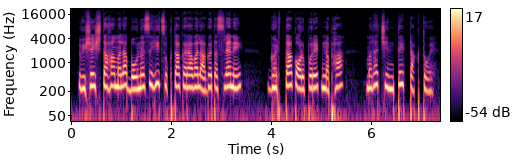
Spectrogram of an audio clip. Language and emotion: Marathi, fearful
